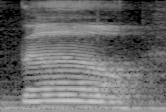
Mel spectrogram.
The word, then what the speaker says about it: dão: Here it's a nasal sound in Portuguese, dão.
